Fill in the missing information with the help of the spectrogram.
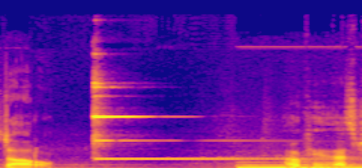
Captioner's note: bell dings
